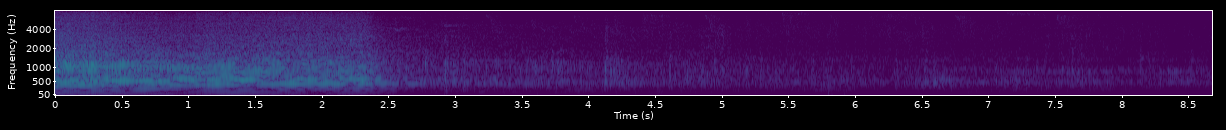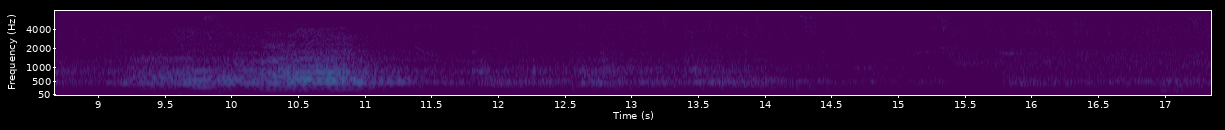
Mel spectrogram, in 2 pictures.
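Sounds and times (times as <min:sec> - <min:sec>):
Citroen Xsara WRC rally car passing fast: 0:00.0 - 0:02.8, 0:09.9 - 0:11.2.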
